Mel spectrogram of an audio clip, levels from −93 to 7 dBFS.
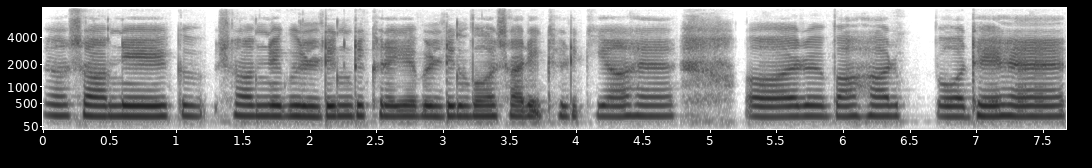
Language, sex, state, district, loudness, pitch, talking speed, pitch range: Hindi, female, Bihar, Patna, -14 LUFS, 225 Hz, 135 wpm, 220-225 Hz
